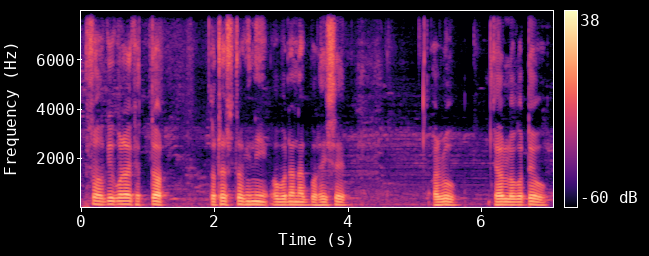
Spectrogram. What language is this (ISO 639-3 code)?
asm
